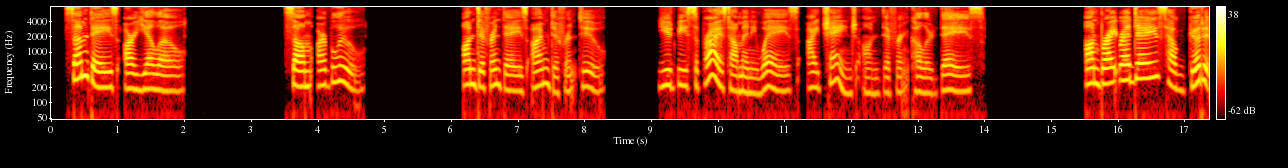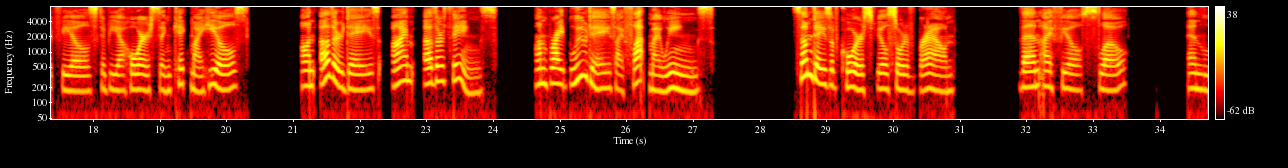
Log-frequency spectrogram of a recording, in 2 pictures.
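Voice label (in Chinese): 外籍女声 儿童绘本 美式英语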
